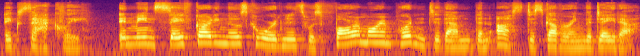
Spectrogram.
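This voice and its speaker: Woman voicing a squad leader, firm, measured, composed. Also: medium pitch, animated, darkish tone, natural voice. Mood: commanding. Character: composed female squad leader giving orders.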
